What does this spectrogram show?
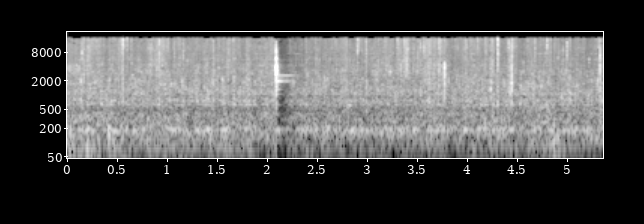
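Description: Thick mushroom and tomato masala sizzling in a large pot over a wood fire, with many small crackles and one sharp pop about two seconds in.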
